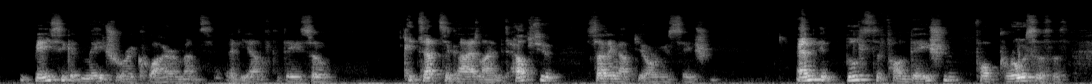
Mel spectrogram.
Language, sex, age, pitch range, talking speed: English, male, 60-79, 120-170 Hz, 160 wpm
